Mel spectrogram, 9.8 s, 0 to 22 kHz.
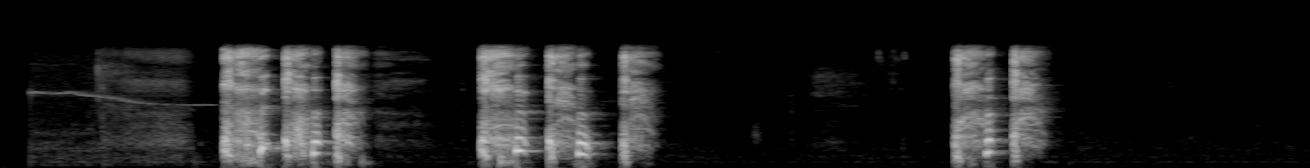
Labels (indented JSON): {
  "expert_labels": [
    {
      "quality": "ok",
      "cough_type": "dry",
      "dyspnea": false,
      "wheezing": false,
      "stridor": false,
      "choking": false,
      "congestion": false,
      "nothing": true,
      "diagnosis": "COVID-19",
      "severity": "mild"
    }
  ],
  "age": 48,
  "gender": "female",
  "respiratory_condition": true,
  "fever_muscle_pain": false,
  "status": "symptomatic"
}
